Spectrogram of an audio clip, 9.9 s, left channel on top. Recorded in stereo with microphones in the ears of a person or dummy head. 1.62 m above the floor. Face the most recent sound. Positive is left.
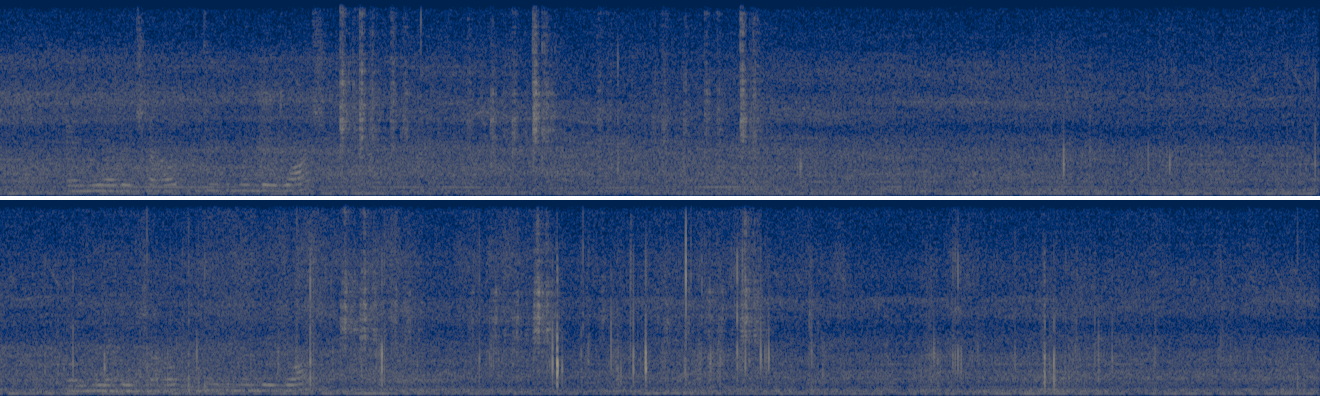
turn(degrees=80)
